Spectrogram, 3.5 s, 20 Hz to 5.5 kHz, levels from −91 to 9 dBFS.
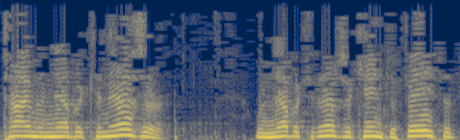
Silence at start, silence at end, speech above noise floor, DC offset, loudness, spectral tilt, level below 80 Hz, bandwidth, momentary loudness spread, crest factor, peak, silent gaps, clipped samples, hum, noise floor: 0 s; 0.05 s; 31 dB; under 0.1%; -8 LUFS; -10.5 dB/octave; -28 dBFS; 5.2 kHz; 5 LU; 8 dB; 0 dBFS; none; 0.7%; none; -38 dBFS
